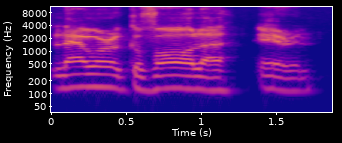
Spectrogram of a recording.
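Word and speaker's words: Lebor Gabála Érenn: actual text is pronounced laura gavala aaron cavallier so it is it is an old spelling for something but it is kavala because uh technically h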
